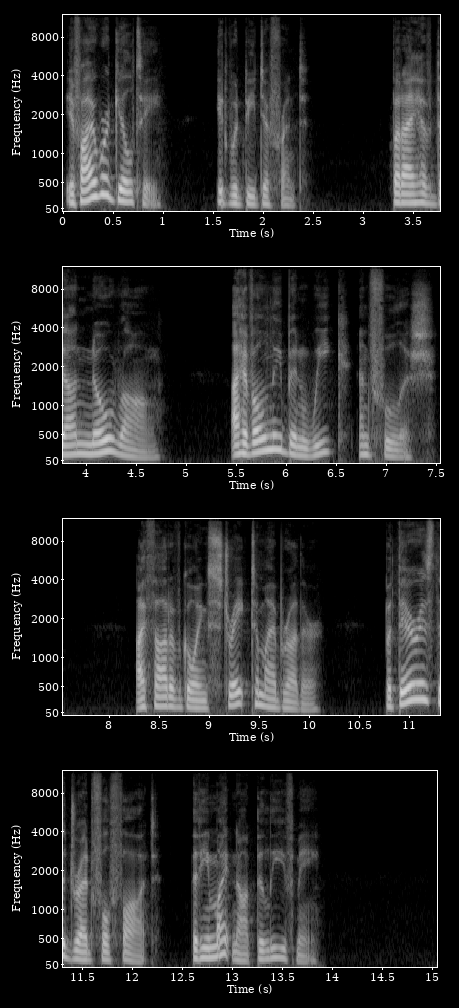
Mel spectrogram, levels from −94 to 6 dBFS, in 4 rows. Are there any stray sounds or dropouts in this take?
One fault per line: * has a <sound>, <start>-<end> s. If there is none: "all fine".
all fine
